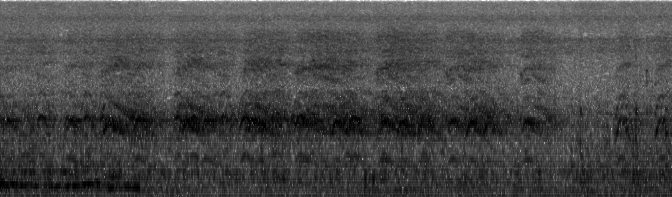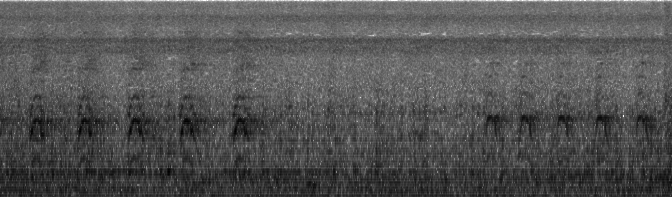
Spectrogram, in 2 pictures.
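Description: Faint bird calls: a jumble of overlapping calls for the first few seconds, then runs of short, evenly spaced calls, about three a second, with a pause before a last run near the end.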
